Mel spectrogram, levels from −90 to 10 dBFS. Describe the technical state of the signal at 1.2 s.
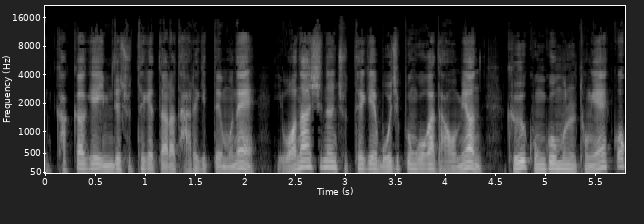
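At 1.2 s the speech signal is intact, with no audible technical fault at that moment.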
